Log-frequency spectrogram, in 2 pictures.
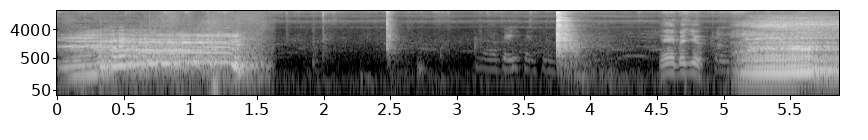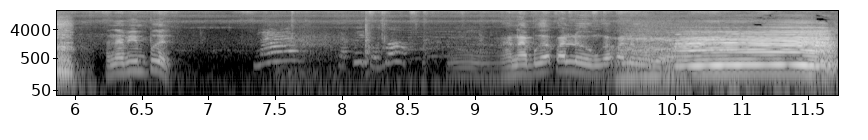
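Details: Cattle grazing on grass at a cowshed low in long, deep, harmonic moos, several drawn-out calls separated by brief quiet stretches.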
